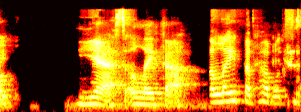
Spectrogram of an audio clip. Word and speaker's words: Olathe: Oh, yes, Olathe. Olathe Public School. Does not follow syllable rules.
